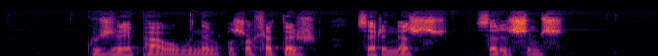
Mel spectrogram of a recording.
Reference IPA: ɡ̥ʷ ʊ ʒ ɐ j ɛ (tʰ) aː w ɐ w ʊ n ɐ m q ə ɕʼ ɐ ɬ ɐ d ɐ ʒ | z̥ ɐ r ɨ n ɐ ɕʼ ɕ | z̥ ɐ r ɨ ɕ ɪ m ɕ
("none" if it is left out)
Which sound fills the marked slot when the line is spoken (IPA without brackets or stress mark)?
pʰ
